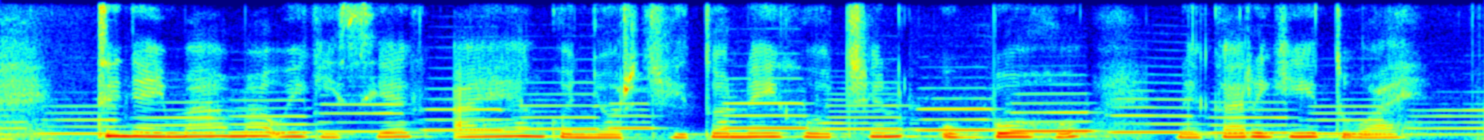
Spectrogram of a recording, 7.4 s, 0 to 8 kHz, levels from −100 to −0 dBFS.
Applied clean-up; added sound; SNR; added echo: none; Wind instrument, woodwind instrument; 9 dB; none.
